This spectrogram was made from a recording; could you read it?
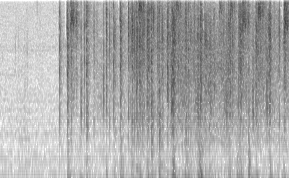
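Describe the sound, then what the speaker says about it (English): Musket volley from militia in Napoleon: Total War, a ragged crackle of many shots overlapping for about two seconds, fairly loud and dense after a quiet start. "let's get off a nice volley, men"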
